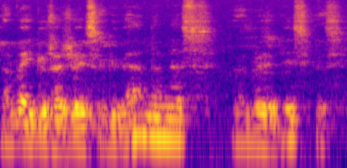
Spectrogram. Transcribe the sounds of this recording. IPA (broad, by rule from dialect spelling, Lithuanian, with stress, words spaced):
lˠɐˈbɐɪ ɡrɐˈʒɐɪ sʊɡʲɪˈʋʲæːnoːm mʲɛs ʋʲɪ ˈʋʲɪskɐs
